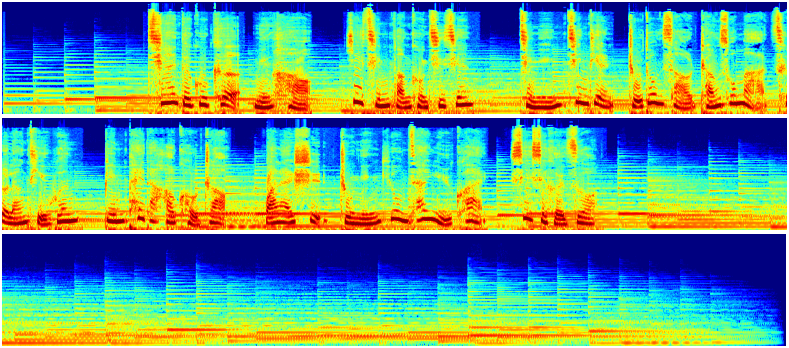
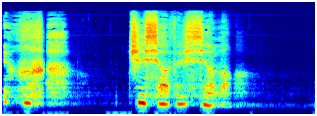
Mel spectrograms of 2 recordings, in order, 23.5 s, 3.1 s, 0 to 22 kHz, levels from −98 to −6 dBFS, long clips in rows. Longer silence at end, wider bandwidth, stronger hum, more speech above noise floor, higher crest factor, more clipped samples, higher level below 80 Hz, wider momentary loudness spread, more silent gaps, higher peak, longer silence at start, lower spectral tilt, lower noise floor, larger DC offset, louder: about the same, 0.65 s vs 0.75 s; first, 19 kHz vs 17 kHz; neither; second, 37 dB vs 59 dB; second, 10 dB vs 20 dB; first, 0.4% vs under 0.1%; first, -30 dBFS vs -78 dBFS; about the same, 19 LU vs 19 LU; neither; about the same, 0 dBFS vs -2 dBFS; about the same, 0 s vs 0 s; first, -5 dB/octave vs 0.5 dB/octave; second, -45 dBFS vs -77 dBFS; neither; first, -9 LUFS vs -17 LUFS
